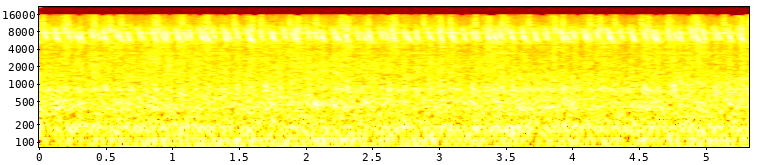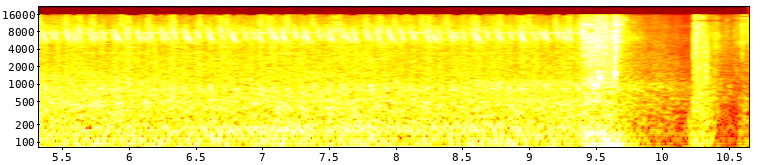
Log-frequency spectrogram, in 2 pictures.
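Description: Wind rushes steadily past.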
